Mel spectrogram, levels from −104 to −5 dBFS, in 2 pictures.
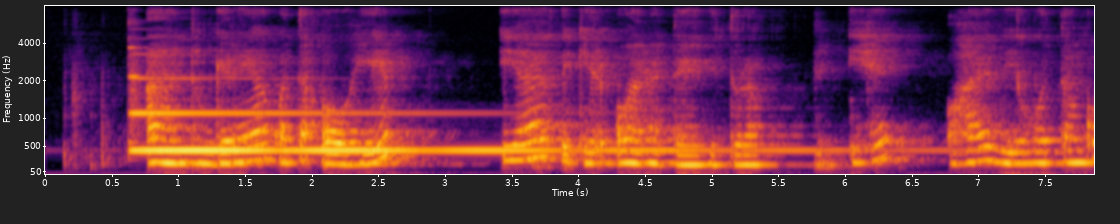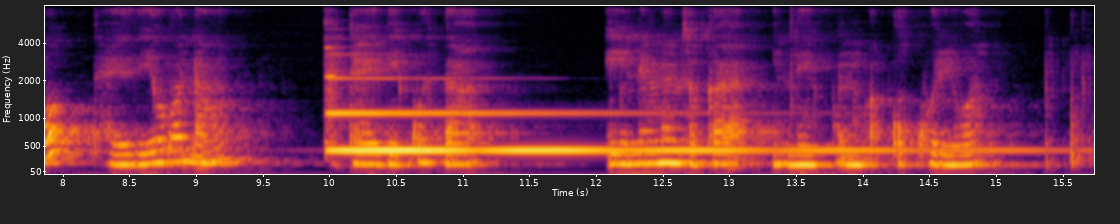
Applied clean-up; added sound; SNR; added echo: none; Chink, clink; -3 dB; reverberation time 0.8 s.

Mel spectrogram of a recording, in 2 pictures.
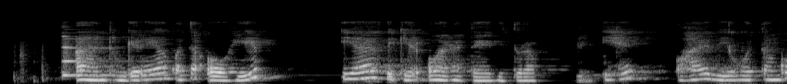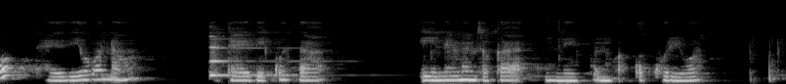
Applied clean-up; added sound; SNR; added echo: classical method WPE with log-MMSE.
